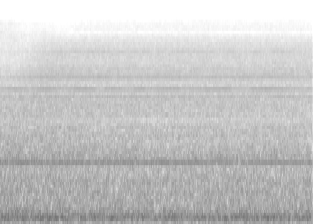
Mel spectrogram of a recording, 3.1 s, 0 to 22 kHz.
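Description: Steady, continuous jet engine roar of a MiG-21 in Microsoft Flight Simulator 2020, a broadband hum with a faint high whine, holding constant at moderate level throughout with no talk.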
